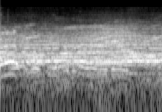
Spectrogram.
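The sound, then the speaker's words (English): A large baseball stadium crowd roars steadily as it comes alive during the game, a dense wash of many voices shouting and cheering together, loud and sustained throughout. “As the Auburn all, or crowd starts to come alive.”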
